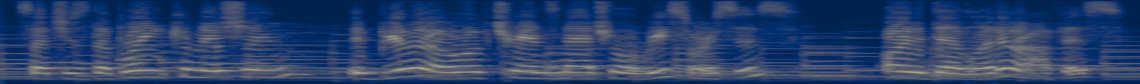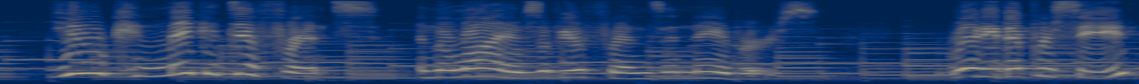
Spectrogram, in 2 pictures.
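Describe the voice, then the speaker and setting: A woman's voice: on the high side, poor audio. A woman playing a polished orientation video narrator, over-enunciating an official script in an audio drama. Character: cheery female corporate orientation narrator, privately exasperated.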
